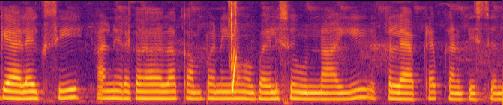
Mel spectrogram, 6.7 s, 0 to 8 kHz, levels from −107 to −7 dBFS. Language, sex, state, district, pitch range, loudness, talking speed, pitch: Telugu, female, Andhra Pradesh, Sri Satya Sai, 180-200 Hz, -22 LUFS, 80 wpm, 195 Hz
